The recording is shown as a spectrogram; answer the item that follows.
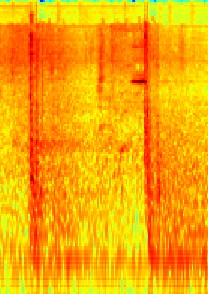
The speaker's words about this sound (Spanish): Acaba de quedar cerrada la puerta de la Capilla Sixtina. El cónclave ya se ha cerrado la puerta de la Capilla Sixtina.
